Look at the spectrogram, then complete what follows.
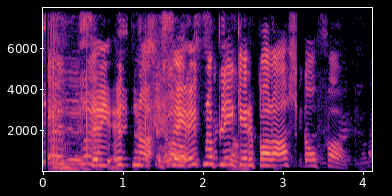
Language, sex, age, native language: Icelandic, male, 13, Icelandic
